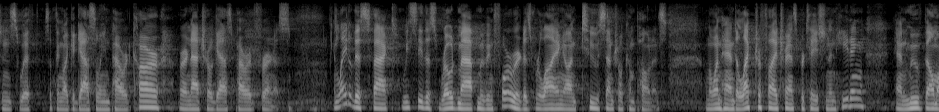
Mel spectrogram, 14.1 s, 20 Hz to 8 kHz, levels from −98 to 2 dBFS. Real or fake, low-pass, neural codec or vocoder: real; 7.2 kHz; none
